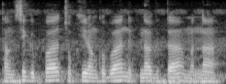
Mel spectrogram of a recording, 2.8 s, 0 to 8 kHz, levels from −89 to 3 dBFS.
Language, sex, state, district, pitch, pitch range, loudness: Garo, female, Meghalaya, West Garo Hills, 125 Hz, 115-135 Hz, -16 LUFS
